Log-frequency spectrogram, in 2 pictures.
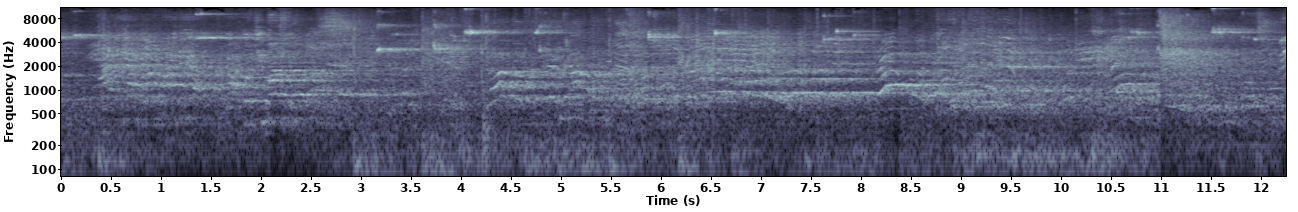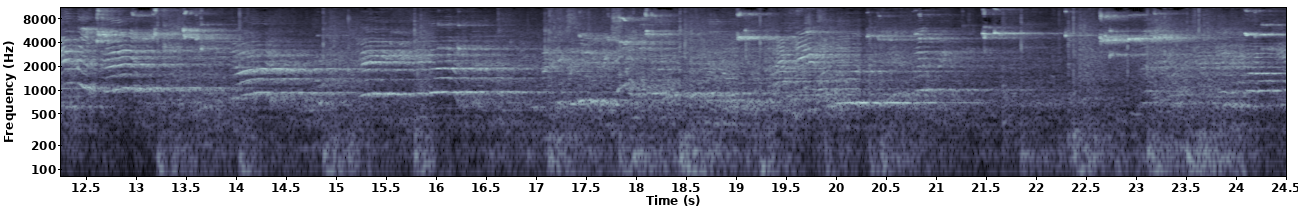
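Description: Sneakers squeak sharply on a hardwood court, over and over.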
